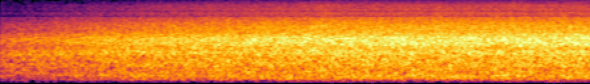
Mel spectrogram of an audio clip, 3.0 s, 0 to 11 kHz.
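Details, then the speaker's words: Honeywell HCM-6009 humidifier fan at full speed after rebalancing with a repositioned dime counterweight, motor resting on the ground; even rushing air with no wobble or rhythmic thumping, almost no vibration, much improved over before. "this piece which used to shake quite a bit is not quite stable almost no vibration and when you touch it there's a slight vibration but it's much much better"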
